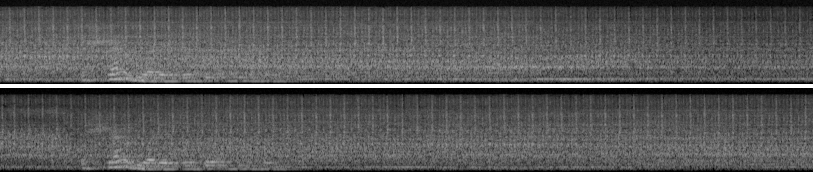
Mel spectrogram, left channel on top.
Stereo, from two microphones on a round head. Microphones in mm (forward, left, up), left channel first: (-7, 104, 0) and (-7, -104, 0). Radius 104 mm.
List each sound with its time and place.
0.8 s a woman speaking: 35° left (ahead or behind), 3.5 m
